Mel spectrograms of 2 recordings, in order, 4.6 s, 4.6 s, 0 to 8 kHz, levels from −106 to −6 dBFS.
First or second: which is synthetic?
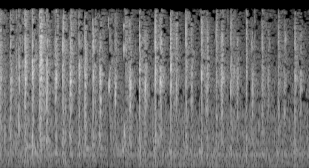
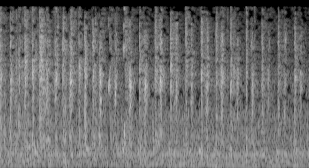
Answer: second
